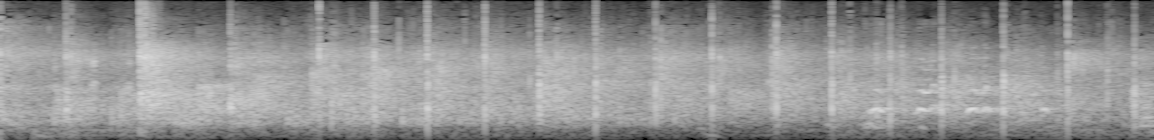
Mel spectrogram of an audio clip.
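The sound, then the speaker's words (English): Scattered clapping from a church audience during a sermon: many sharp, uneven claps that rise and thin out, with no steady rhythm, and possible faint voices underneath. “I got more claps than that.”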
